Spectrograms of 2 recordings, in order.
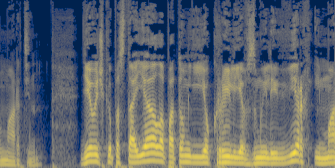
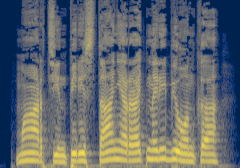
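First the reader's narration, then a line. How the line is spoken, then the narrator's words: Shouting. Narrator (Russian): крикнула Ирина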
